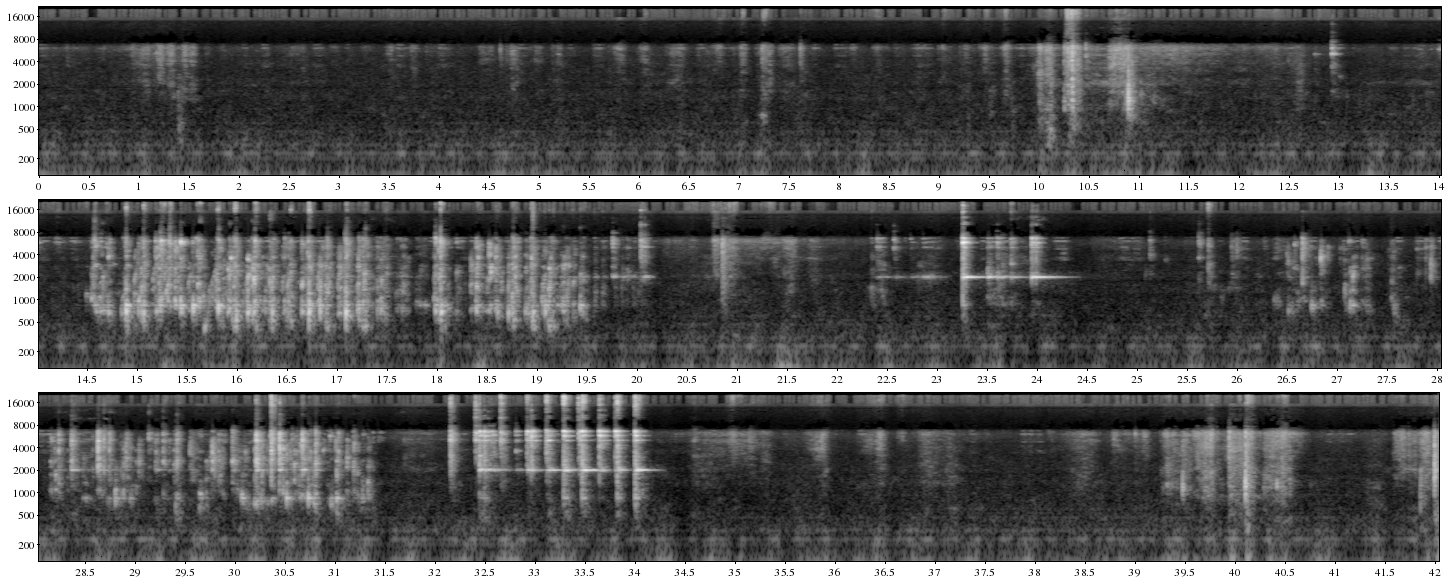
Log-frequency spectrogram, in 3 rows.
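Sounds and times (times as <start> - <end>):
paintbrush rattling in glass jar: 14.6 - 20.2, 22.4 - 24.4, 28.0 - 31.4, 32.4 - 34.3
ringing glass clink: 22.4 - 24.4, 32.4 - 34.3.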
